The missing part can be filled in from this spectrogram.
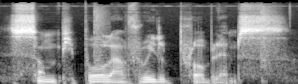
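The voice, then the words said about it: French-accented English singing. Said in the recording (French): “Pardon mon accent”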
